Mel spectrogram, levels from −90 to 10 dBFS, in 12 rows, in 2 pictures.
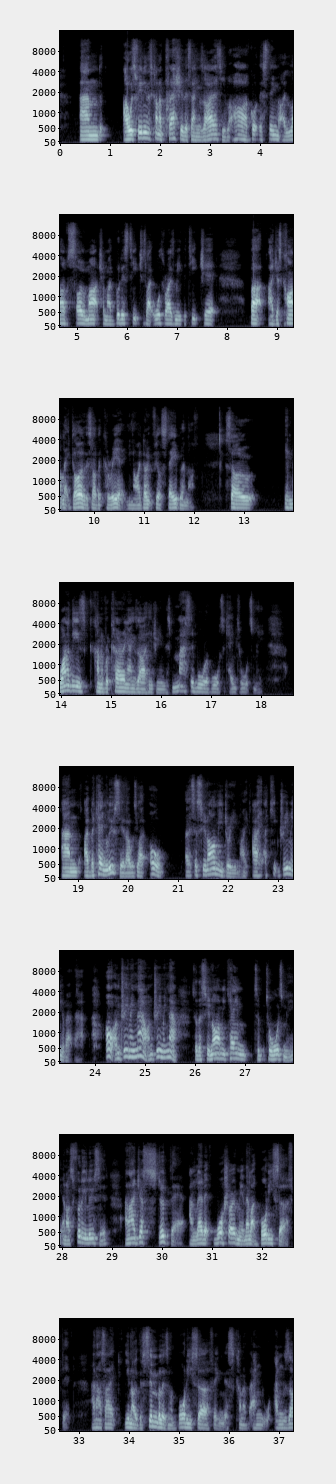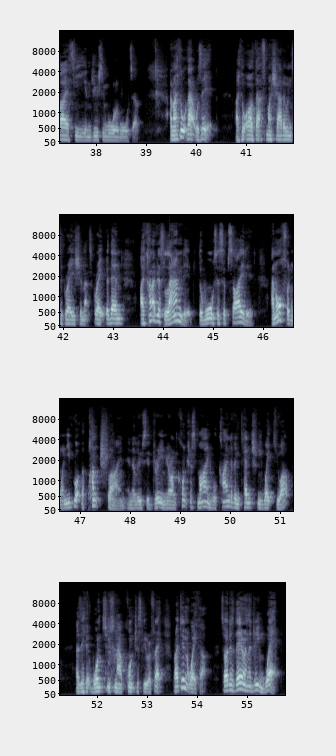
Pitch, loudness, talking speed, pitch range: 130 Hz, -20 LUFS, 225 wpm, 120-145 Hz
